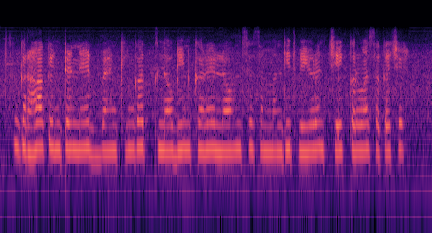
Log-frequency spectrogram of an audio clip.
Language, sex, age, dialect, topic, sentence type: Magahi, female, 18-24, Northeastern/Surjapuri, banking, statement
